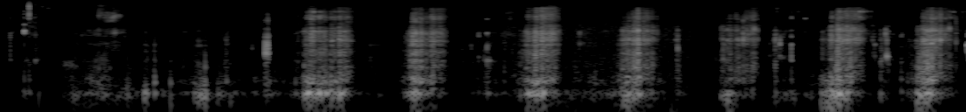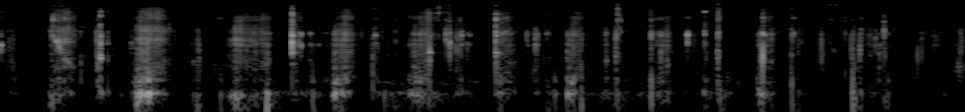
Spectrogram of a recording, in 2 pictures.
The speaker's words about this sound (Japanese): 私普段こういうのあんま食べなくて、今初めて食べたんですが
